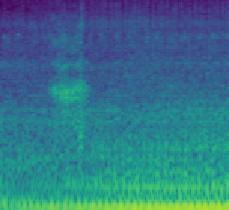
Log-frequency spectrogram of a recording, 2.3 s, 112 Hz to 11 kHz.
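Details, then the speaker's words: Range Rover P38 4.6L V8 idling while warming up, heard from outside: a deep, pulsing rumble with a rapid puffing tick. The exhaust leak is suspected, not confirmed, and there are no excessive fumes. "let's hear it from the outside that sounds like an honest just an exhaust"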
